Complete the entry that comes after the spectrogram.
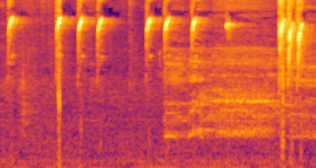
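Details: Siri-siri bird in sharp 'konslet' song for training other birds: quick high chirps in a short series, a drawn harsh buzzy passage, then a rapid triple chirp at the end.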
